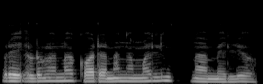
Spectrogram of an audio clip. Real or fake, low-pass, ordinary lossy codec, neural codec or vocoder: real; 7.2 kHz; MP3, 96 kbps; none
